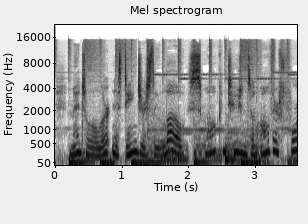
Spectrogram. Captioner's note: beeping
